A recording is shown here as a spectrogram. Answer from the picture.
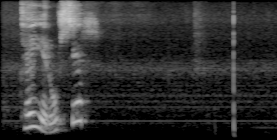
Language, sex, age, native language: Icelandic, female, 50-59, Icelandic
